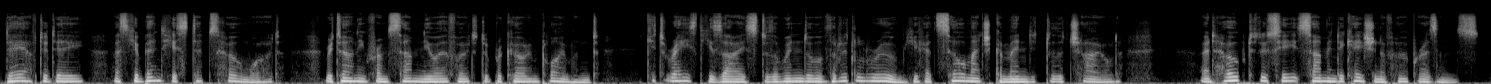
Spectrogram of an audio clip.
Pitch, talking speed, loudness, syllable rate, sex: 130 Hz, 180 wpm, -20 LUFS, 5.1 syllables/s, male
